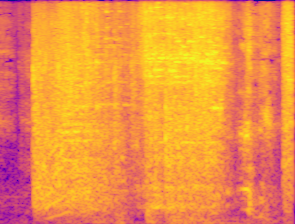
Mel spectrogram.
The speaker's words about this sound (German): Feuer! Die Monitore implodieren.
